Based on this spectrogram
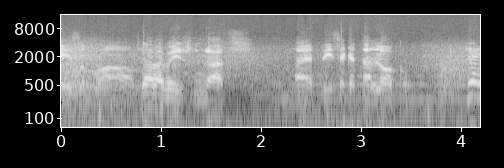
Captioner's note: Colonel Cabeza speaking in Spanish; man speaking in Spanish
